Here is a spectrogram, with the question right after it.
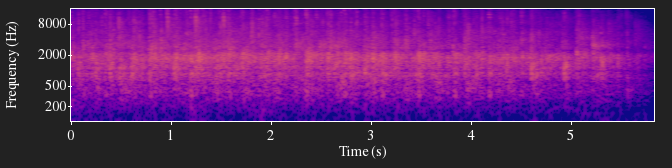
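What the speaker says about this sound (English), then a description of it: "Can we give a warm round of applause to our four panelists" Conference audience at a glass-industry circular economy panel applauding the four panelists, a steady, fairly faint wash of clapping sustained for several seconds without talk.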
